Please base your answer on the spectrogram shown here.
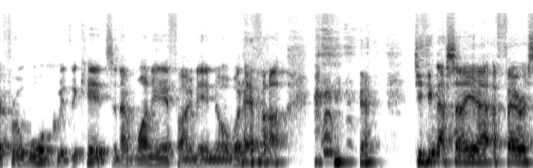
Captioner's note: laughing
